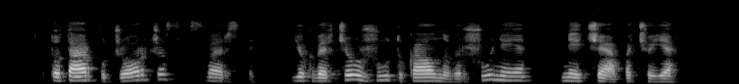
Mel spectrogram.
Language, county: Lithuanian, Telšiai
